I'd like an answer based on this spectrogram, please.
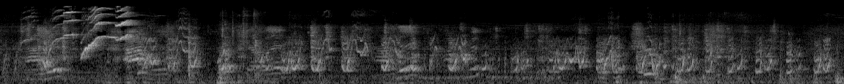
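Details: Guinea pig pair Rumply and Fluff mating, Fluff five months old; opens with a burst of high squeaks, then fast ticking pulses, about three a second, continue after a sharp break.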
